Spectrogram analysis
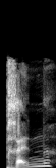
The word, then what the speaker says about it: prennent: Okay, so you can notice that the first E of prennent is pronounced like eh. And the reason for that is that you've got a double N after that, so it changes the pronunciation of the E, okay?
